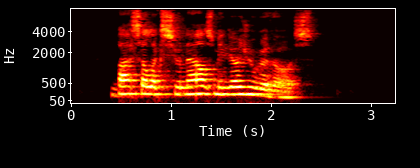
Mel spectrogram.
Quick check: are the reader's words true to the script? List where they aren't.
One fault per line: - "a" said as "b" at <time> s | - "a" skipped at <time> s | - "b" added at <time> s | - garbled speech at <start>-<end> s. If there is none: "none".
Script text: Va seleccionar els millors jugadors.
none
